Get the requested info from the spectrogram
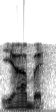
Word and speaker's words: Иабе: Имя Бога он произносил на самаритянский манер – Иабе.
